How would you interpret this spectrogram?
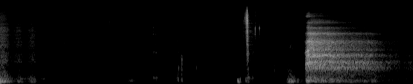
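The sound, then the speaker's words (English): A loud slurping sip of hot Bigelow Earl Grey tea, a breathy rush lasting about a second, preceded by faint clicks, a cup clink and small mouth noises in near silence. “Do a nice slurpy sip for everyone.”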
